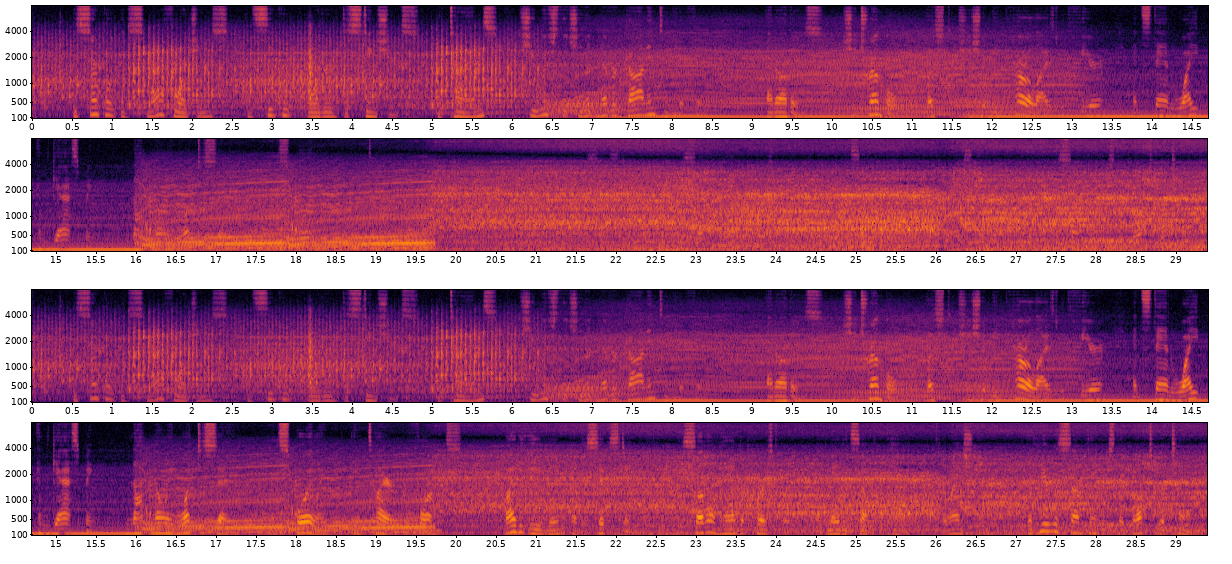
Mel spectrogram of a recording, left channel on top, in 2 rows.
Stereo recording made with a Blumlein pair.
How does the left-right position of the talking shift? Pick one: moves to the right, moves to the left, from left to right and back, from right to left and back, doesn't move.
moves to the right.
